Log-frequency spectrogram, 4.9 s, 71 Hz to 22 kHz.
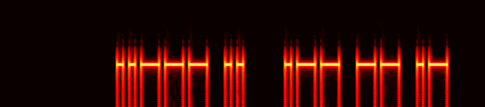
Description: Morse code, heard as a keyed tone, about 20 wpm, 700 Hz. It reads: 2I WMA
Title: Winter Field Day Exchanges Encore 20wpm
